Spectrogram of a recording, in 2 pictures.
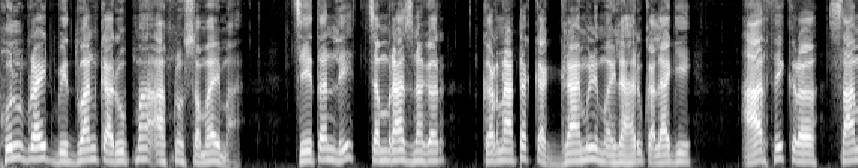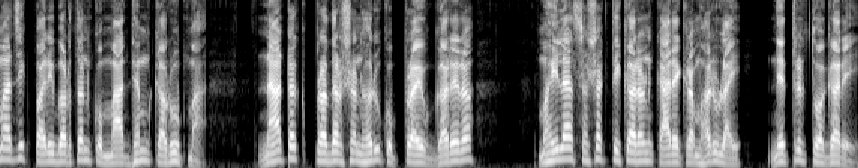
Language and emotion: Nepali, neutral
